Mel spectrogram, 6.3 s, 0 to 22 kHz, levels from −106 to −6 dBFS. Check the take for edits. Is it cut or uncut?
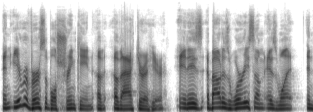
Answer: cut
